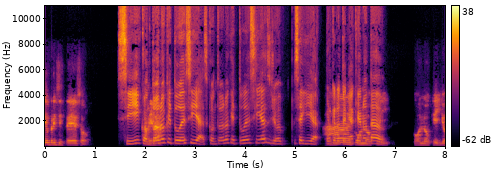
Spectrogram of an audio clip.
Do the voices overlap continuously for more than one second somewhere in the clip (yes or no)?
yes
